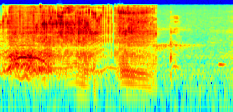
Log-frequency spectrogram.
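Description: A baby blowing a raspberry with her tongue out between her lips, a spluttering buzz that lasts about a second and a half and fades away.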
